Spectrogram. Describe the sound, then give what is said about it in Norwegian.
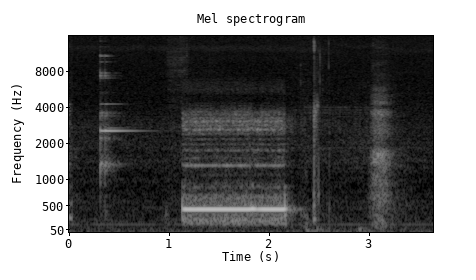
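A telephone ringback tone on an outgoing call to a café: one steady, buzzing ring lasting about a second, with faint clicks before it and a brief rustle after. “Du er nødt til å ringe en Grand Café og ha litt for høye tanker om deg selv og stille litt for store krav.”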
